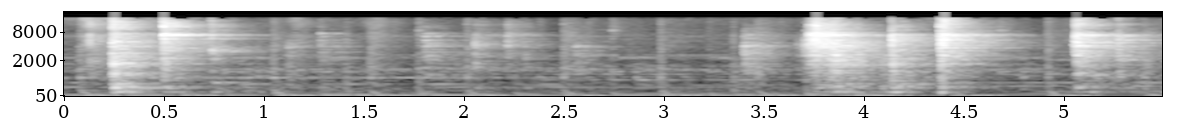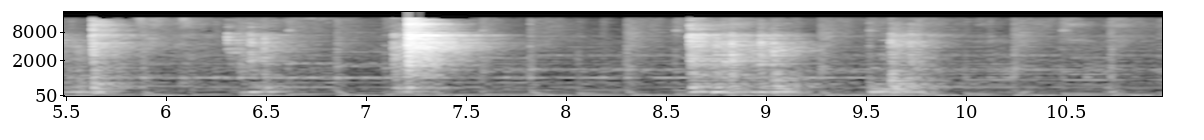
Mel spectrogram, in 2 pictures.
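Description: Background music, with metal clinks and knocks from a steel push-mower handle and its bracket bolt being fitted together by hand: about seven sharp clicks spread over the few seconds.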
